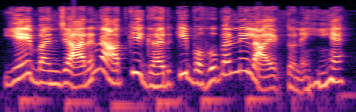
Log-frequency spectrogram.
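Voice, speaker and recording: A woman's voice: fairly high pitch, sing-song, measured pace, bright, forceful tone, no echo, studio quality, heavily acted. A woman voicing a snobbish wedding guest in a cartoon story, with a sneering, snobbish manner.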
